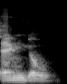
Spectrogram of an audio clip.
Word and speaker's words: Engel: can get, is it Engel? How do you pronounce it, JP? I want to get this right. Because I pronounced Kuhn's name wrong. Yes, Engel. Just Engel? Because, yeah. We'll go Engel. Hard G, because is he German or is he Belgian?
